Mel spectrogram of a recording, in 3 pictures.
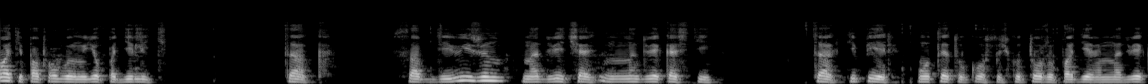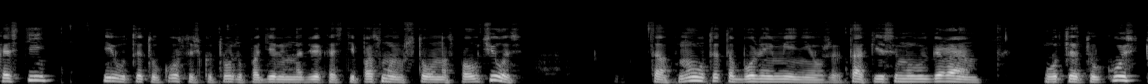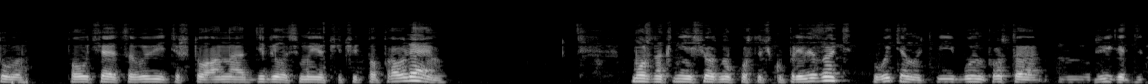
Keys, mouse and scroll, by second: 2.0 right click, 8.9 click, 9.7 right click, 12.6 click, 15.9 click, 19.8 click, 23.0 g.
